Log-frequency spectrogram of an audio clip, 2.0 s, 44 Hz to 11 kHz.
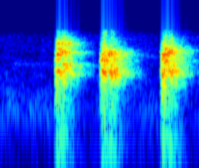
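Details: Chihuahua puppies at play on a Dirty Paws Day, 26 September: three bright, high yapping barks, each short and fading, spaced roughly half a second apart in a quiet room.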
